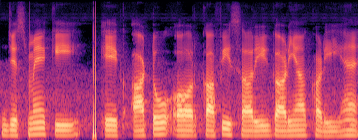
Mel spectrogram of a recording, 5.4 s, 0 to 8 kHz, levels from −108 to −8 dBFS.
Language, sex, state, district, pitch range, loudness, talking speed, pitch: Hindi, male, Madhya Pradesh, Umaria, 105-110 Hz, -20 LUFS, 110 wpm, 110 Hz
